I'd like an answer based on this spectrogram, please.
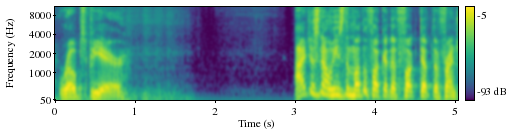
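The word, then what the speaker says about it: Robespierre: Pronunciation. Robes Pierre. Oh, you're right. Okay. Clutch cargo. Okay. You're totally correct. Robes Pierre.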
